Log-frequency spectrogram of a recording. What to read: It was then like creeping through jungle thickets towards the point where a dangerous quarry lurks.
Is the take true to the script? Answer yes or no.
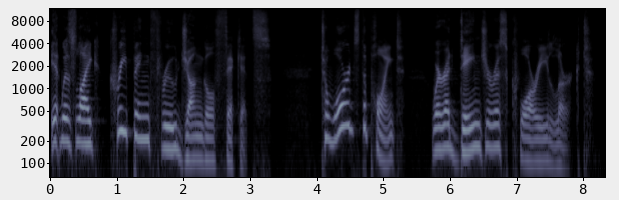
no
